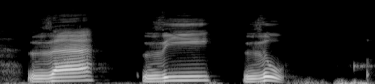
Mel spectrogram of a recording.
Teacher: ujung lidah kita cukup disentuhkan tipis-tipis ke ujung gigi seri atas kita. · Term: huruf dzal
